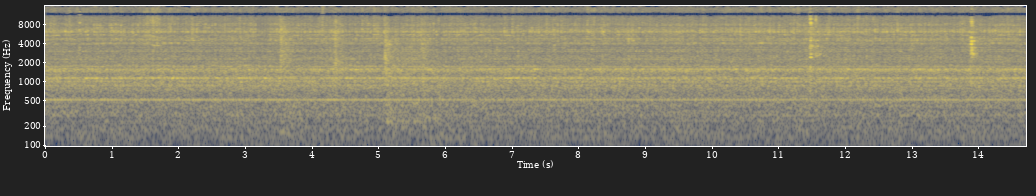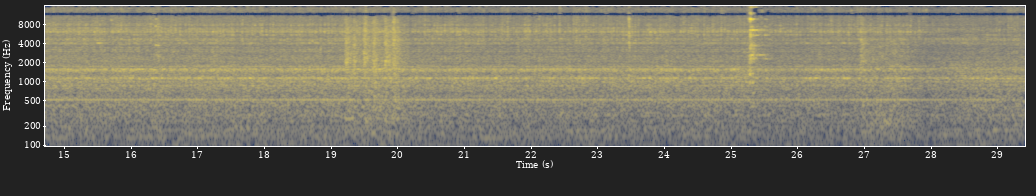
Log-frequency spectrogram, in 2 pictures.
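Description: Machine tool running steadily, a constant hum and whine with a few faint ticks scattered through it.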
